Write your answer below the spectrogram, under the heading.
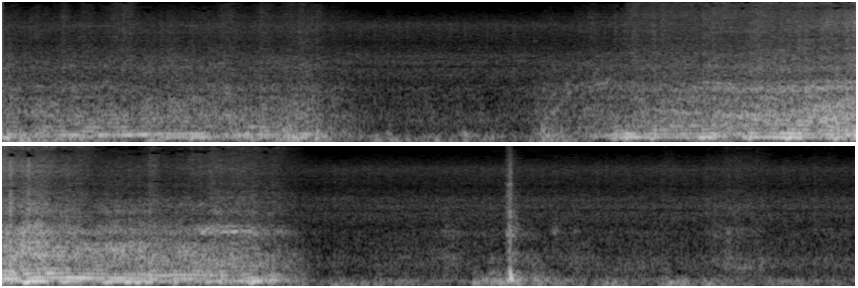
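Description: EGO battery lawn mower running as it cuts tall wet buffalo grass, a steady motor-and-blade hum that dips briefly and comes back as the mower nears. It stops a little before six seconds in, followed by a single sharp click.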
